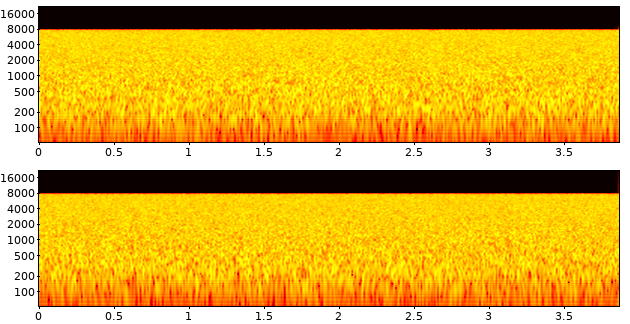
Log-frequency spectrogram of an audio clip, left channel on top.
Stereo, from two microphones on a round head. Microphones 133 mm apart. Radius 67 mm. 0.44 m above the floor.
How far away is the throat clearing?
No throat clearing in this recording.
